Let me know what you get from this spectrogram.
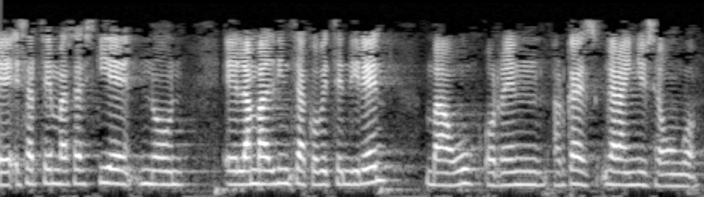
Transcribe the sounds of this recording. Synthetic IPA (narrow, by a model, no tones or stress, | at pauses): esaɾt͡se̞mbasaskie̞non | lambald̪int͡sako̞βe̞t͡se̞nd̪iɾe̞n | baɣuko̞re̞nawɾkazɡaɾajɲese̞ɣ̞oŋɡo̞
